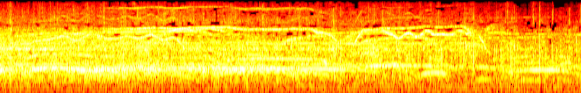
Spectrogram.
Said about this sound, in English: I got a nice round warm of applause. That's it.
